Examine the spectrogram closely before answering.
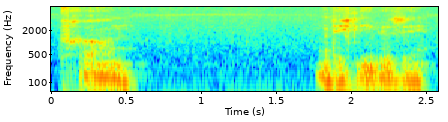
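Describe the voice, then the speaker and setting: An actor playing a driven, hard-boiled police detective in a radio drama, with a gravelly voice and terse, clipped phrasing. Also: male voice, medium pitch, fairly even intonation, slow, a little mellow, a little hiss or hum, rough recording. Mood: defiant. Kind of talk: German radio drama acting.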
